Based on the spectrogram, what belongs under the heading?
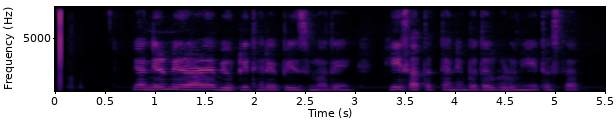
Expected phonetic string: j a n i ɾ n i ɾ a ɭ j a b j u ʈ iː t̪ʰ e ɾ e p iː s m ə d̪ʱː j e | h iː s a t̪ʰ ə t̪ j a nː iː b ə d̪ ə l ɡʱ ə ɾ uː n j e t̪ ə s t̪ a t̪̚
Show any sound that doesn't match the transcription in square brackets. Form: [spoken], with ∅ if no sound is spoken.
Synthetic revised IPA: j a n i ɾ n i ɾ a ɭ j a b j u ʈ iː t̪ʰ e ɾ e p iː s m ə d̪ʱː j e | h iː s a [t̪] ə t̪ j a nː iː b ə d̪ ə l ɡʱ ə [ɽ] uː n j e t̪ ə s t̪ a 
